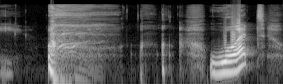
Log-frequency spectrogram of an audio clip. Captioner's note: laughs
